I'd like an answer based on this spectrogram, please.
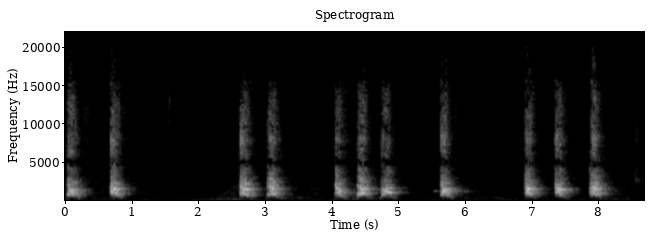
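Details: Boxer dog barking in short bursts: single and paired sharp barks, then a quicker run of three and later another cluster of three, separated by brief quiet gaps.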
